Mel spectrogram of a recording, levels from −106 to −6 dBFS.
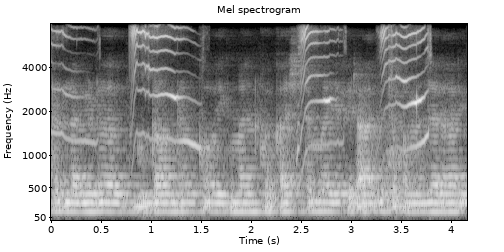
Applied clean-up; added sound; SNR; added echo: none; Meow; 5 dB; reverberation time 0.9 s.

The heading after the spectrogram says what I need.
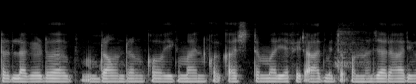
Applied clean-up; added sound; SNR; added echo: none; none; none; none.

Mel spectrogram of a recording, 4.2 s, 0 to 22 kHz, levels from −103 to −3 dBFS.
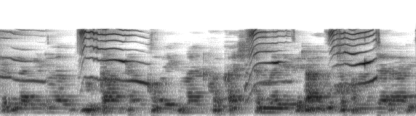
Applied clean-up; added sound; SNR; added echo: classical method WPE with log-MMSE.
